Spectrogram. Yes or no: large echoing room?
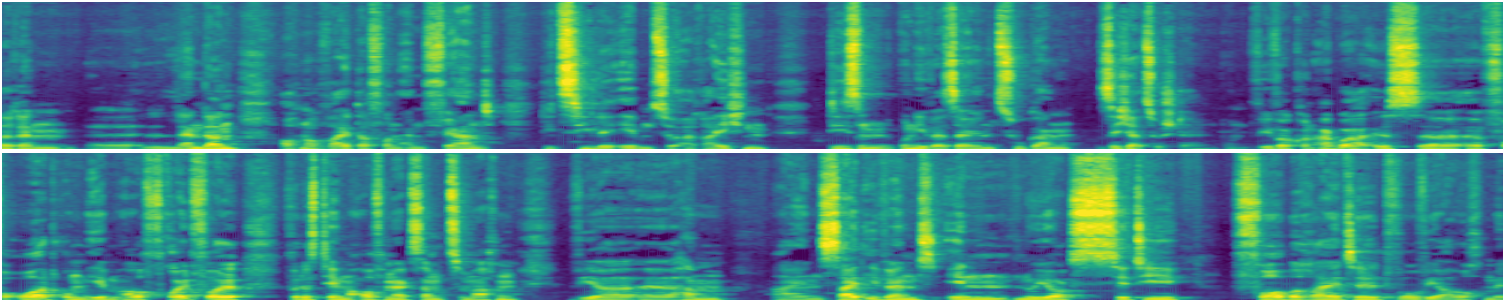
no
